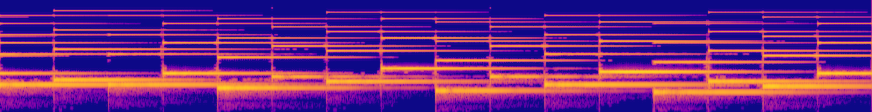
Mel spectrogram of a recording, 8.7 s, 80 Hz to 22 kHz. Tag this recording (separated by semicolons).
110bpm; synth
